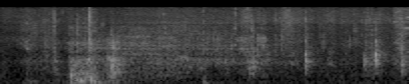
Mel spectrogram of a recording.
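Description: Faint handling of power tools in a plastic rolling toolbox: a cordless impact driver is set down inside it, with a short knock-and-rattle about half a second in, then a few light clicks of tools shifting against the plastic.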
